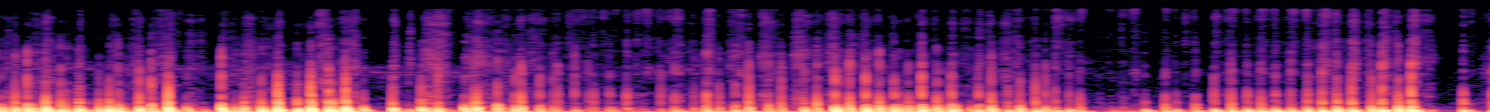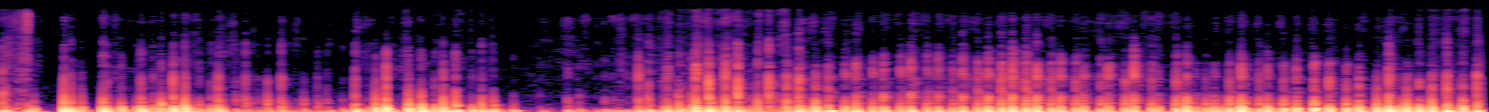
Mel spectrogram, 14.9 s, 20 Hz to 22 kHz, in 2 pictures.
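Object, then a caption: Foam packing sheet. A long, thin white foam packing sheet is held in both hands close to the microphone and bent, tapped and scratched with the fingertips. The result is a dense, rapid stream of soft, dull, low thumping taps and rustling scrapes, broken by brief pauses near 7 and 10 seconds.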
